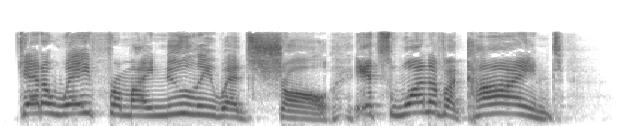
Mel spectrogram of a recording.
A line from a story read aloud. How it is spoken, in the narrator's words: I screamed louder, this time even more intimidating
